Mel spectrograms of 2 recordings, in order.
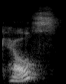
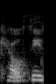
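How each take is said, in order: First: The name is said as one syllable. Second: The name is said as two syllables. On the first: The speaker calls it right. "It's pronounced Kels" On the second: The speaker calls it wrong. "it's been mispronounced Kelsey"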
